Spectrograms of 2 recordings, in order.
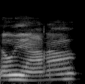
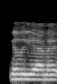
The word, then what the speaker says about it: Ileana: saying your name wrong is it Ileana Ileana Ileana is really yeah it's an intonation thing they're both fine I think I'll just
